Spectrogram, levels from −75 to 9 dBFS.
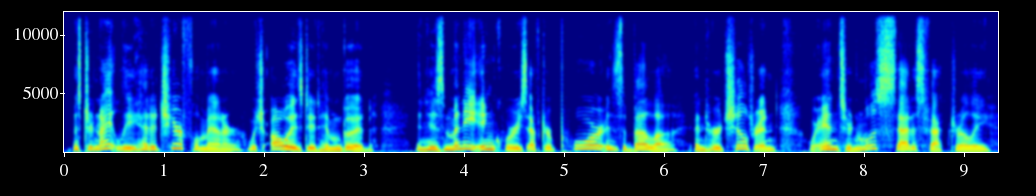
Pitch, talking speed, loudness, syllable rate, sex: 230 Hz, 160 wpm, -17 LUFS, 5.5 syllables/s, female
